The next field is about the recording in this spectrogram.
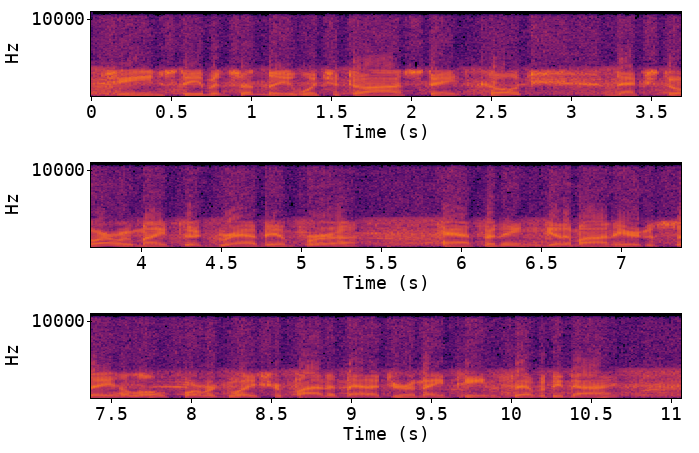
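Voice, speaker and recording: A man talks at an even middle speed, his loudness barely changing, with clear noise in the background. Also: medium pitch for a man, ordinary pitch variation. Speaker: baseball play-by-play announcer. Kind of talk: live baseball radio play-by-play.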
